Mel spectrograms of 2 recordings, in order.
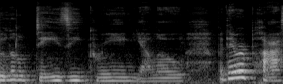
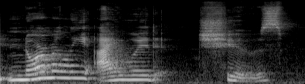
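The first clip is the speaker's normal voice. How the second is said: laughing; 4 dB louder, much slower than usual. Real, not acted.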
